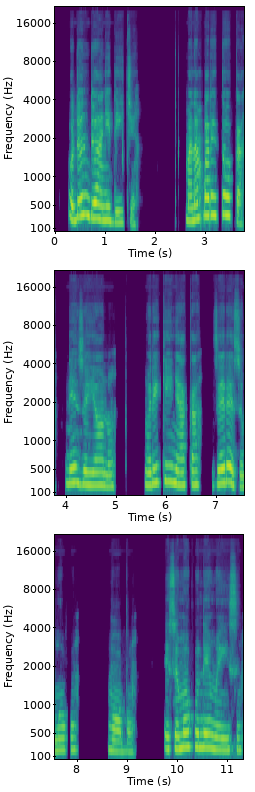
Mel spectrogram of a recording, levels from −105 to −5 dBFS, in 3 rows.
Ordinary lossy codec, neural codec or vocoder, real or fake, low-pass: none; none; real; 19.8 kHz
